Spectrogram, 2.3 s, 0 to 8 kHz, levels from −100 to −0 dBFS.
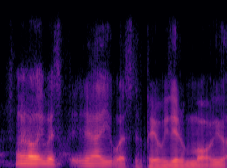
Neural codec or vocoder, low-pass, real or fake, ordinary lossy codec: codec, 16 kHz in and 24 kHz out, 0.4 kbps, LongCat-Audio-Codec, four codebook decoder; 7.2 kHz; fake; Opus, 24 kbps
